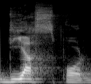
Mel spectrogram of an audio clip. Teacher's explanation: Yəni tələffüs olaraq burda bir dənə i ilə arasına y daxil olur. Diaspor deyə tələffüs olunur.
